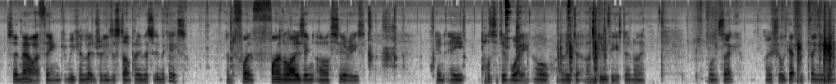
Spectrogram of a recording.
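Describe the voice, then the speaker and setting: The delivery holds a moderate pace but has long, frequent pauses. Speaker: vintage clock restorer. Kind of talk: hands-on repair commentary. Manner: lowered voice, quieter; hesitant, many fillers.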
